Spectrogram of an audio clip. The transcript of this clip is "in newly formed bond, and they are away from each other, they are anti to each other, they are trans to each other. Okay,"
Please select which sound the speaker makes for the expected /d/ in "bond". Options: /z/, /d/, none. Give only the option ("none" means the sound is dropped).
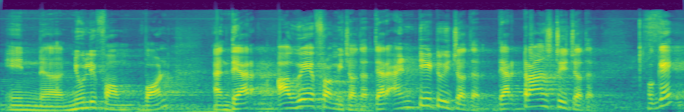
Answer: /d/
